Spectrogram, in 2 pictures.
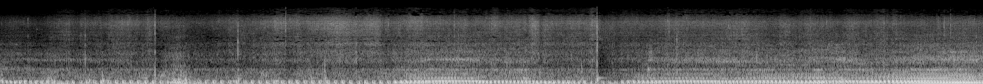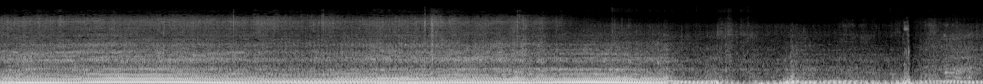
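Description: Honda Grom's 125 cc single-cylinder four-stroke engine running under way, its revs rising and falling as it is ridden, pulling hardest about halfway through and easing off near the end.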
